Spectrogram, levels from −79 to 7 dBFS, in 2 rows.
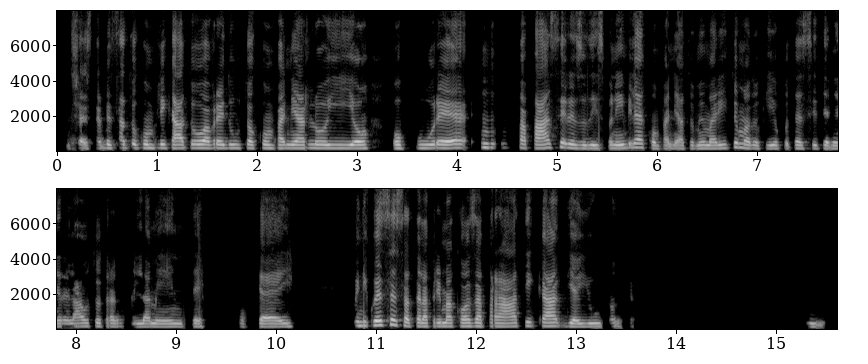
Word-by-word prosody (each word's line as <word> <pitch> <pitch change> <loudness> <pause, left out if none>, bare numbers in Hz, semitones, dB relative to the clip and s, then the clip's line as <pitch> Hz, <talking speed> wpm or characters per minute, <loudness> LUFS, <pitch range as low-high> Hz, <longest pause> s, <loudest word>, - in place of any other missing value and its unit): cioè - - -2
sarebbe 195 - -4
stato 205 +2 -3
complicato, 200 0 +1
avrei 195 0 +4
dovuto 200 0 -3
accompagnarlo 190 0 +1
io, 190 0 +3 0.2
oppure, 195 +2 +2
un 230 -2 -2 0.2
papà 205 -1 +1
si 220 +4 -1
è - - +3
reso 195 -4 +1
disponibile 185 +4 0
e - - +6
ha 225 - +2
accompagnato 175 -2 -4
mio 180 +1 -1
marito 180 +4 -1
in 235 - +1
modo 180 -2 -1
che 175 - -14
io 180 0 0
potessi 180 0 -5
tenere 170 0 -2
l'auto 180 +2 -2
tranquillamente, 170 -1 -3 0.3
okay. 170 +1 -1 0.6
Quindi 220 0 -2
questa 245 +3 +6
è - - +4
stata 200 -5 +2
la 185 - +3
prima 185 0 0
cosa 190 0 +2
pratica 195 +2 0
di 185 -1 -2
aiuto 175 - -1
c - - -31 1.8
Mh. 85 0 -5
190 Hz, 160 wpm, -24 LUFS, 180-200 Hz, 1.8 s, e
